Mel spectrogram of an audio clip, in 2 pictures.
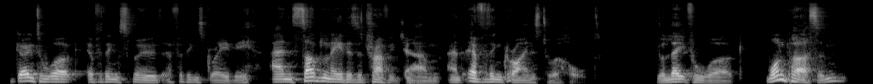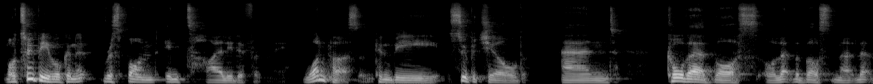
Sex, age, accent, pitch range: male, 30-49, British, 100-145 Hz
